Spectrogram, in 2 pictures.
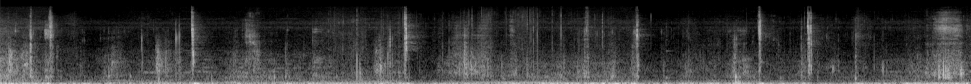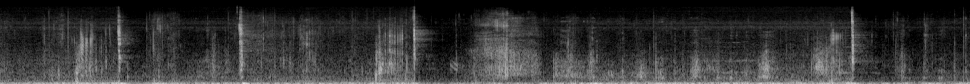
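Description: Close-miked eating with the hands: chewing and crunching with wet mouth clicks, in many short irregular bursts, as rice, fish and paknam are picked up and eaten.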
